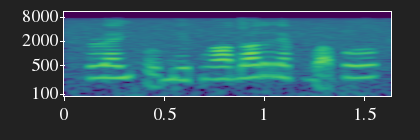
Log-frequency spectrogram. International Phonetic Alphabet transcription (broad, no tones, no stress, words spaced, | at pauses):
ɭæj po̰bepwɑ dˤeræp bɑ̰po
